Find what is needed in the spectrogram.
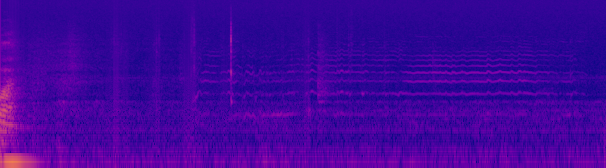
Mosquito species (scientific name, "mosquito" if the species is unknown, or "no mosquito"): Culex pipiens complex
